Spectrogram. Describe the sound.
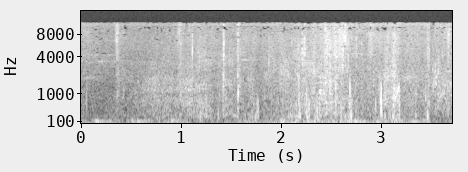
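Faint footsteps of a woman walking along a riverbank, with soft, irregular steps over a low background hiss.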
